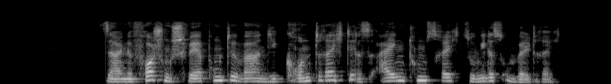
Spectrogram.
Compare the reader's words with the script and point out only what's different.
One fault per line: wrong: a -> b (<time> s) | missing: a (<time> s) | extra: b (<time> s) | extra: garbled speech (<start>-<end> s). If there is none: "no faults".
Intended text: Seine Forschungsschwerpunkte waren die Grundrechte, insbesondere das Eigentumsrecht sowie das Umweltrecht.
missing: insbesondere (3.5 s)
